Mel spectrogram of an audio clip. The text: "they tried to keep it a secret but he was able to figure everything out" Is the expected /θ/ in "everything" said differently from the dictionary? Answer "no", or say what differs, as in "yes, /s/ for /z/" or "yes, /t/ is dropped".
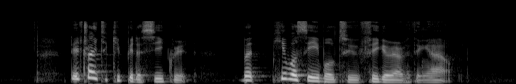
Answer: no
